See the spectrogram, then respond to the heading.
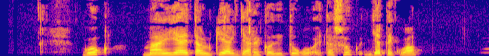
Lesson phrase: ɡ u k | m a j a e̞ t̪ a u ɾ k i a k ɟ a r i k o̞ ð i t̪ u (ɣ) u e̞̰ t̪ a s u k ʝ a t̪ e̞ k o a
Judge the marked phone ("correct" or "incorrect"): correct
